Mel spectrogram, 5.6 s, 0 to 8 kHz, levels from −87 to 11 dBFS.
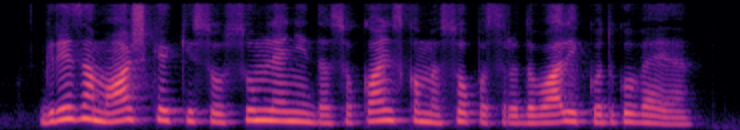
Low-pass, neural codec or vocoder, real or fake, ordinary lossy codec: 7.2 kHz; codec, 24 kHz, 0.9 kbps, DualCodec; fake; none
